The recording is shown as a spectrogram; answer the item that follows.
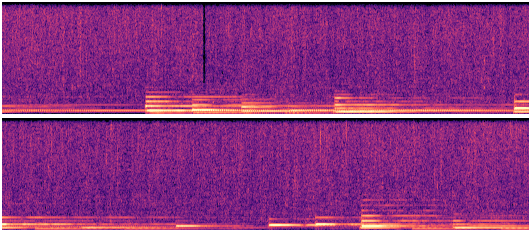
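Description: Slow, gentle solo piano melody, single notes and soft chords struck about once a second and left to ring out, over the faint steady rush of a flowing stream.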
